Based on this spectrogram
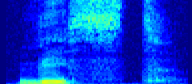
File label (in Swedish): "visst", Swedish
